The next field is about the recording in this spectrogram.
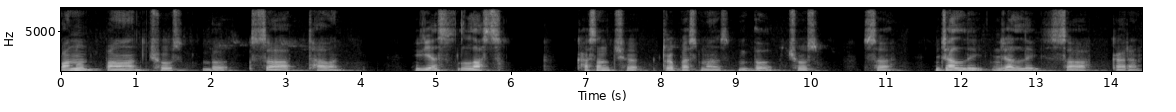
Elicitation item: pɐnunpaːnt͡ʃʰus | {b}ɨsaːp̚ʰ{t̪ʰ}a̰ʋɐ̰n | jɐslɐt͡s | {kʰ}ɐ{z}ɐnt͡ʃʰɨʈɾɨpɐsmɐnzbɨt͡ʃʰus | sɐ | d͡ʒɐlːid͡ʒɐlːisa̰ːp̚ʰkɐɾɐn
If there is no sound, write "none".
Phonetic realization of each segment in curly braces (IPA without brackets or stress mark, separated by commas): b, t̪ʰ, kʰ, s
